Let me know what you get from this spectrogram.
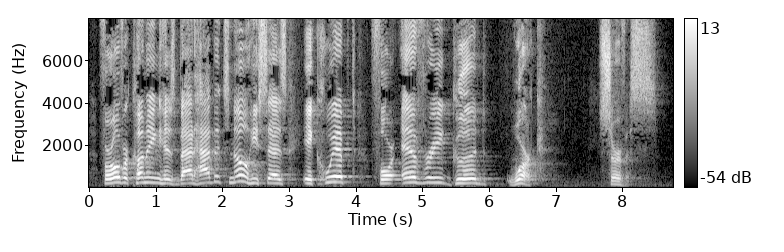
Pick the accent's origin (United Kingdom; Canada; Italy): Canada; I come from Canada.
